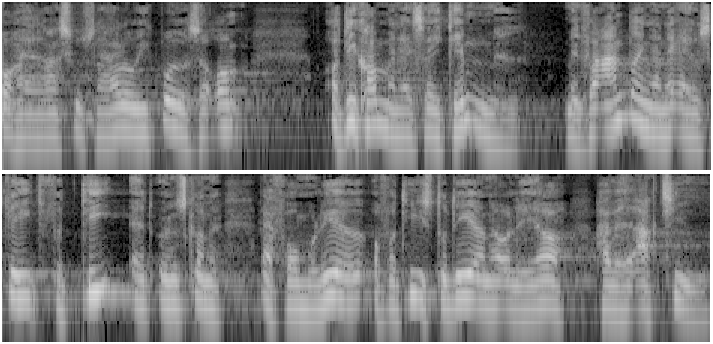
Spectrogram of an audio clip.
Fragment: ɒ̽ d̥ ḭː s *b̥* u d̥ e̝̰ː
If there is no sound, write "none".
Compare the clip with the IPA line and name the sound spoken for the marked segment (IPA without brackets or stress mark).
d̥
